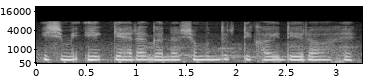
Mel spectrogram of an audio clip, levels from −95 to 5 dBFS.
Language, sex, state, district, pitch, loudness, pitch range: Hindi, female, Uttar Pradesh, Saharanpur, 245 Hz, -13 LUFS, 240-255 Hz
